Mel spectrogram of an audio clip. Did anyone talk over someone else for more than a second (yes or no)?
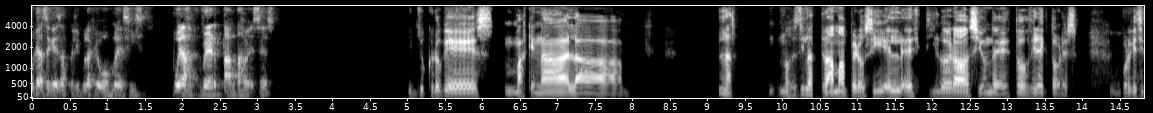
no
